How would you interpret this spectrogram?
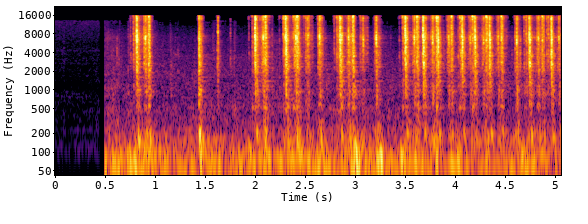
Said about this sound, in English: is using typewriters to craft custom poetry outside a downtown Bloomington bookstore for tips. It's an unusual business model.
